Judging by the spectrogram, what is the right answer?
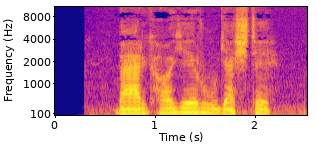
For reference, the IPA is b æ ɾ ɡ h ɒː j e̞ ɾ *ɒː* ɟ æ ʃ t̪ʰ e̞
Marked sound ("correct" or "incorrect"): incorrect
